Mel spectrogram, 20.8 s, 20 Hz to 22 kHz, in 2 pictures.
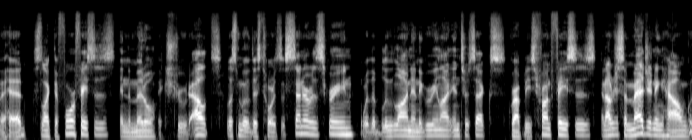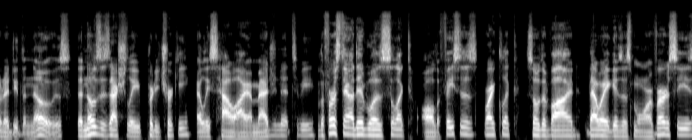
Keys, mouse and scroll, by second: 0.3 click, 1.2 shift+click, 1.9 shift+click, 2.2 d, 2.9 click, 3.6 Tab, 4.4 click, 7.7 click, 8.6 middle click, 9.1-9.9 scroll down 6, 9.9-11.5 middle drag, 11.7 shift+middle click, 12.4-12.8 scroll up 1, 12.8 scroll down 1, 13.1-15.3 middle drag, 15.6 shift+click, 16.1 shift+click, 17.4 shift+click, 18.1-19.7 right drag, 19.7-20.7 middle drag.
